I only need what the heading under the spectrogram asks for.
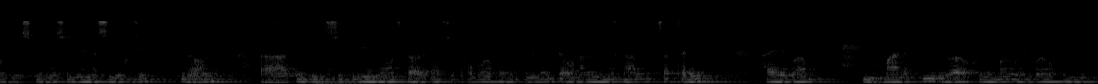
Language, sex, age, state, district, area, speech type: Manipuri, male, 30-45, Manipur, Thoubal, rural, spontaneous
